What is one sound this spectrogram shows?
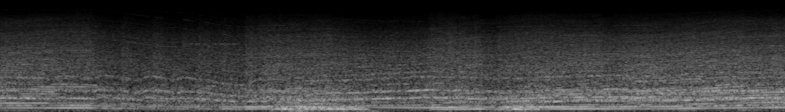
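A racing car engine drops in pitch as the car brakes for a corner, then revs up again.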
